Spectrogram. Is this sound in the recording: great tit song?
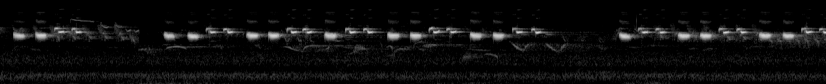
yes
